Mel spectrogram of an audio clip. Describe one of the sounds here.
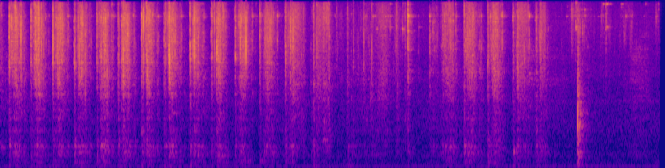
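A crank handle on a machine clicks in a quick, steady rhythm.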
